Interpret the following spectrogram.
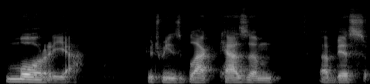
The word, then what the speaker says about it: Moria: Moria is actually pronounced Moria.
